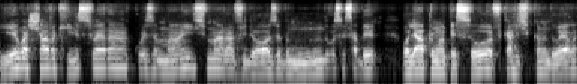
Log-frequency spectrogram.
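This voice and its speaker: An unremarkable speaking voice from a man at medium pitch and moderate pace, hardly any pauses, with a dry, close sound, no echo, and a very clean recording over a silent background. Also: fairly even intonation. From Brazil, Rio de Janeiro and Olinda. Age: 60s. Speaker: visual artist. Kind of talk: talk on own career.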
